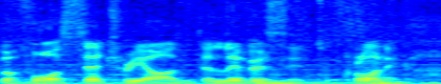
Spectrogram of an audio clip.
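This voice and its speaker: An actor playing an earnest, humble guardian leader in a video game, measured and solemn. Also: male voice, mid-range voice, close to an everyday voice. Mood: solemn, reassuring. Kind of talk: dramatic video game voice acting. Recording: loud music over the voice.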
